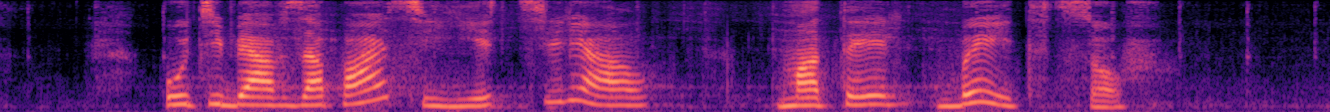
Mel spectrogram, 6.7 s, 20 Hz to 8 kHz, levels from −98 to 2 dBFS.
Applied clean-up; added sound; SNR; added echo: neural separator model SepFormer DNS4.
